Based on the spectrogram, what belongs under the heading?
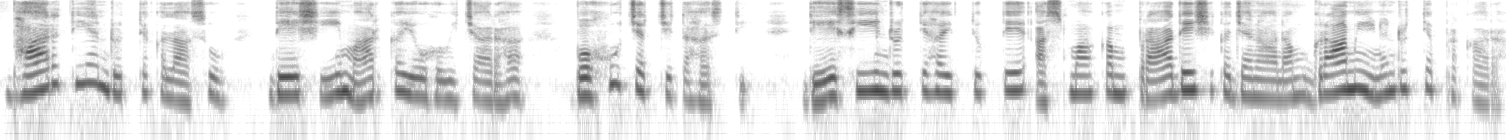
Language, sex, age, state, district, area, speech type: Sanskrit, female, 45-60, Karnataka, Mysore, urban, spontaneous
